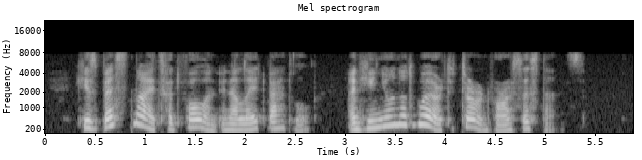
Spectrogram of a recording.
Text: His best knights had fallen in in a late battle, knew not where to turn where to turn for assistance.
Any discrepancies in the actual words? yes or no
yes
